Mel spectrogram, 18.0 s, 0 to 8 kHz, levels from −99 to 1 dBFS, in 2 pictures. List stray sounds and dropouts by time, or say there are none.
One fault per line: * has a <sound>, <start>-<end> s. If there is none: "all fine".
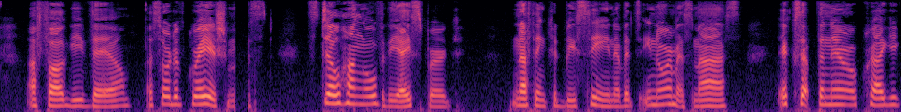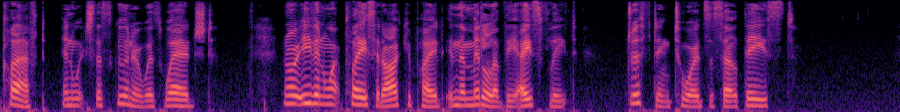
* has a dropout, 2.3-2.5 s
